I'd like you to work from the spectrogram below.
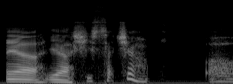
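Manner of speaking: ordinary talk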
